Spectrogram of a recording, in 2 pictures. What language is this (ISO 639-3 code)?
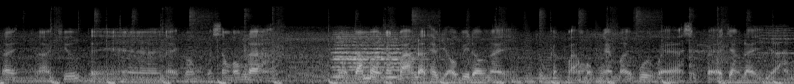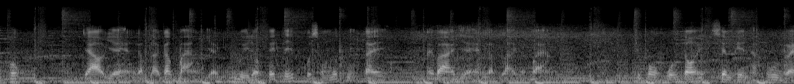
vie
